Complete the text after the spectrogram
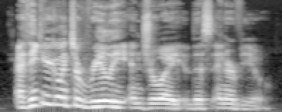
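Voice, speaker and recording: A man's high-pitched voice with lively intonation. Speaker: gaming YouTuber. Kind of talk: scripted narration.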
